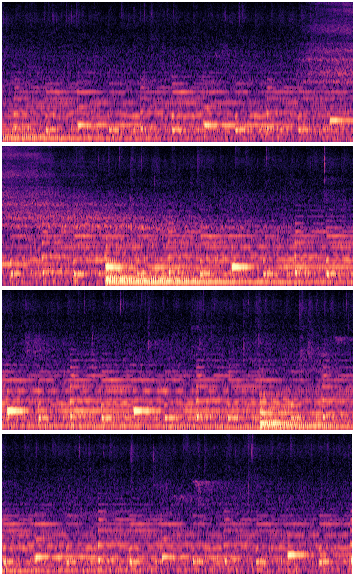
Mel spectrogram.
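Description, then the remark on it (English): Steady rain patters continuously beneath soft, sustained musical tones, a gentle even hiss with faint droplet ticks that never lets up. “Let the crystal rain fall over your tightly coiled muscles.”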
